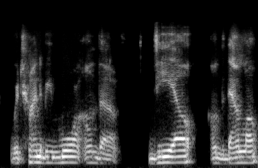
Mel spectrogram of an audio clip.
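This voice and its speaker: This voice belongs to a man. It rests at a medium pitch. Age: 60s. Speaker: union organizer, warehouse worker. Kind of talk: panel discussion. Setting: virtual conference.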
